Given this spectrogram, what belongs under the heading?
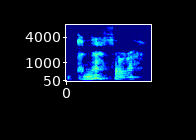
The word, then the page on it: anaphora: British English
